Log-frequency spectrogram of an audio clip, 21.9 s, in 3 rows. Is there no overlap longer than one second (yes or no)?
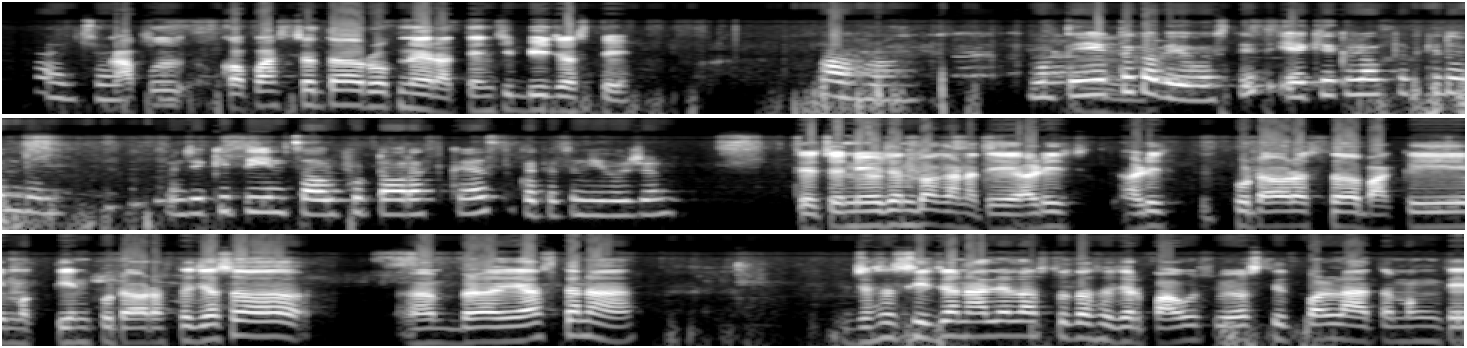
yes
